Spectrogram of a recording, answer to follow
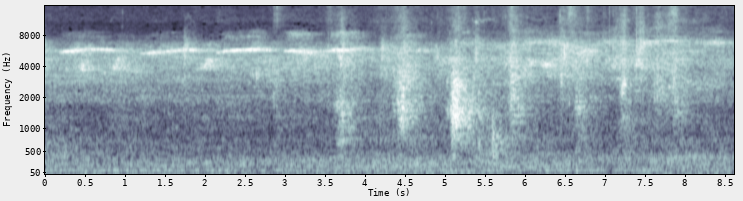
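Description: Faint high chirps repeating at a steady pitch, roughly once or twice a second, over a low steady hum in a concrete swiftlet house. A few brief footstep-like scuffs come in the middle, the loudest just after five seconds.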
